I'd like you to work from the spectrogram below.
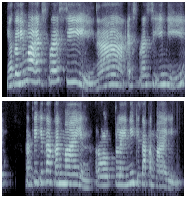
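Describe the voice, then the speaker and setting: A woman teaching public speaking for children to parents in a lively workshop talk, demonstrating intonation as she explains. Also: high voice, unhurried, roomy sound, dull audio.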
